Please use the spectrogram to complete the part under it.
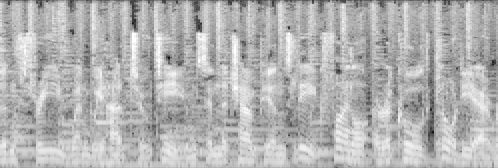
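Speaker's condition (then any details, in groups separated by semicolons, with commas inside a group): No condition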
